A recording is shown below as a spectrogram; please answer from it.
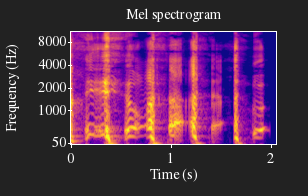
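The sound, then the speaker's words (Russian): A man coughs and clears his throat: a rapid series of short, rough, voiced coughs in quick succession, loud and close together. “Снова начал откашливаться дурень.”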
